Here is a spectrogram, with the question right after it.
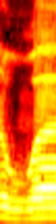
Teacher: واو پر زبر ہے اور آگے الف ہے، الف سے پہلے زبر آئے تو الف مدہ ہوتا ہے، اس کو ایک الف کھینچ کے پڑھیں گے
